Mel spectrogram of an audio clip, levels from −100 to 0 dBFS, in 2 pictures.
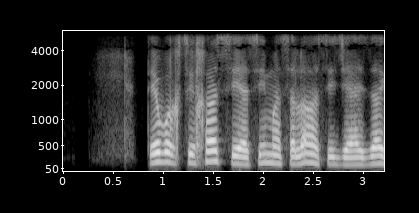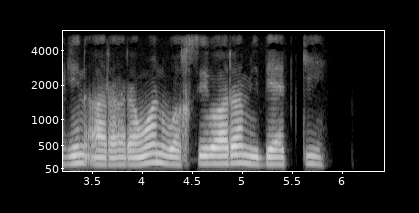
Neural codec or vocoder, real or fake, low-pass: none; real; 5.4 kHz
